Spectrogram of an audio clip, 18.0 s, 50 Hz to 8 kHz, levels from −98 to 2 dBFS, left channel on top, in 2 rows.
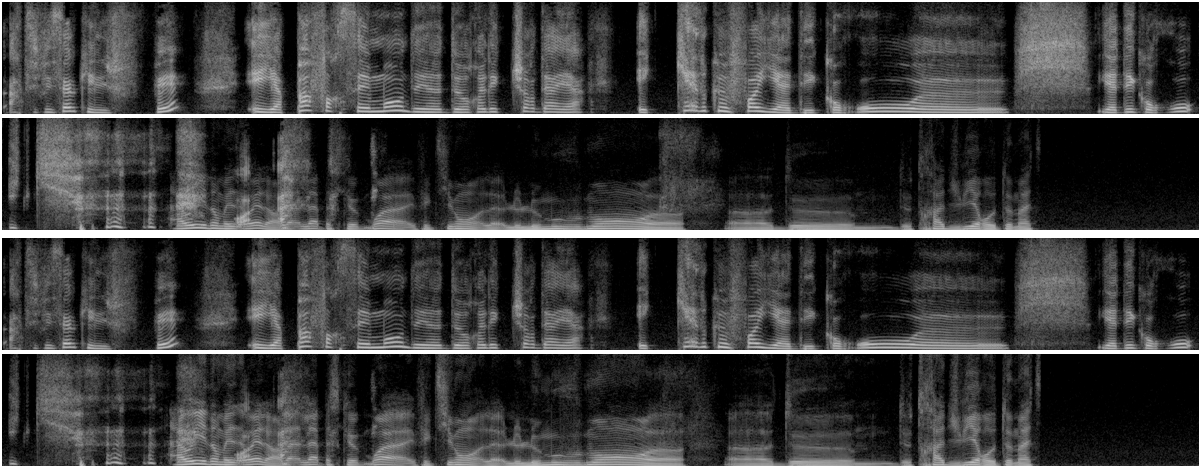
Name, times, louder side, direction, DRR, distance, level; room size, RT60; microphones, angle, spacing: voice 1, 0.0-8.9 9.2-11.2, left 3 dB, 40° left, 1.5 m, -32 dB
voice 2, 10.2-14.1 14.4-16.8, right 1 dB, 65° right, 3.5 m, -33 dB
head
